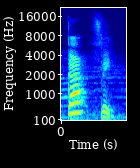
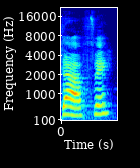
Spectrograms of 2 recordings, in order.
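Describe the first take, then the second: First: The stress is on the first syllable. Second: The stress is on the last syllable. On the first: The speaker calls it wrong. "si el acento estuviera en esta sílaba ... es una pronunciación incorrecta" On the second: The speaker calls it right. "en la última sílaba, que es fe"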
